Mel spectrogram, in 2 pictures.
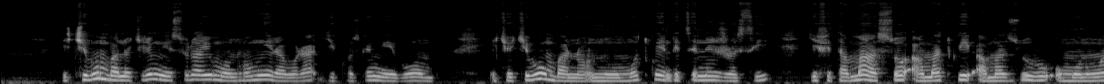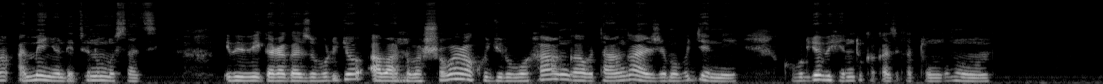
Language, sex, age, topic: Kinyarwanda, female, 25-35, education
